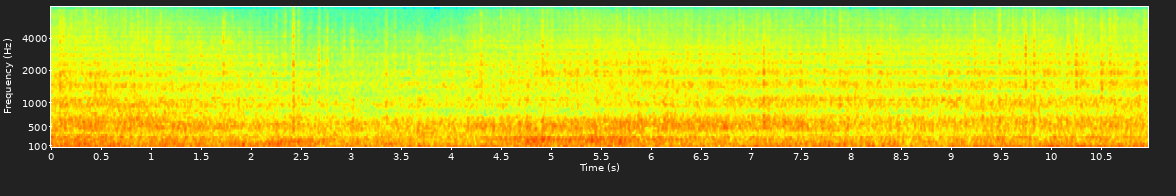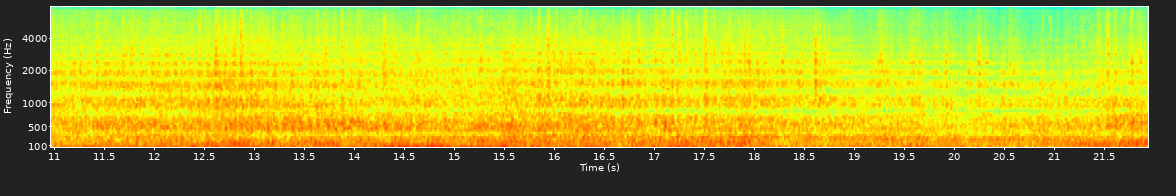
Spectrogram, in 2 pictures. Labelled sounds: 4.3	4.6	vessel noise, 3.2 to 3.5 kHz

